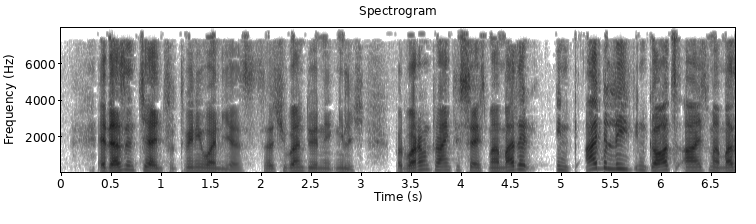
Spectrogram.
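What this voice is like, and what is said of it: Usual voice. Nothing is said of it.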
